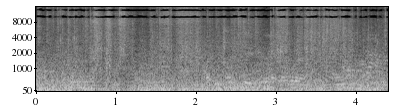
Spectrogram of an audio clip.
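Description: Busy café ambience: background voices and the clatter and rustle of counter work, with a run of quick crackling rustles through the middle.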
